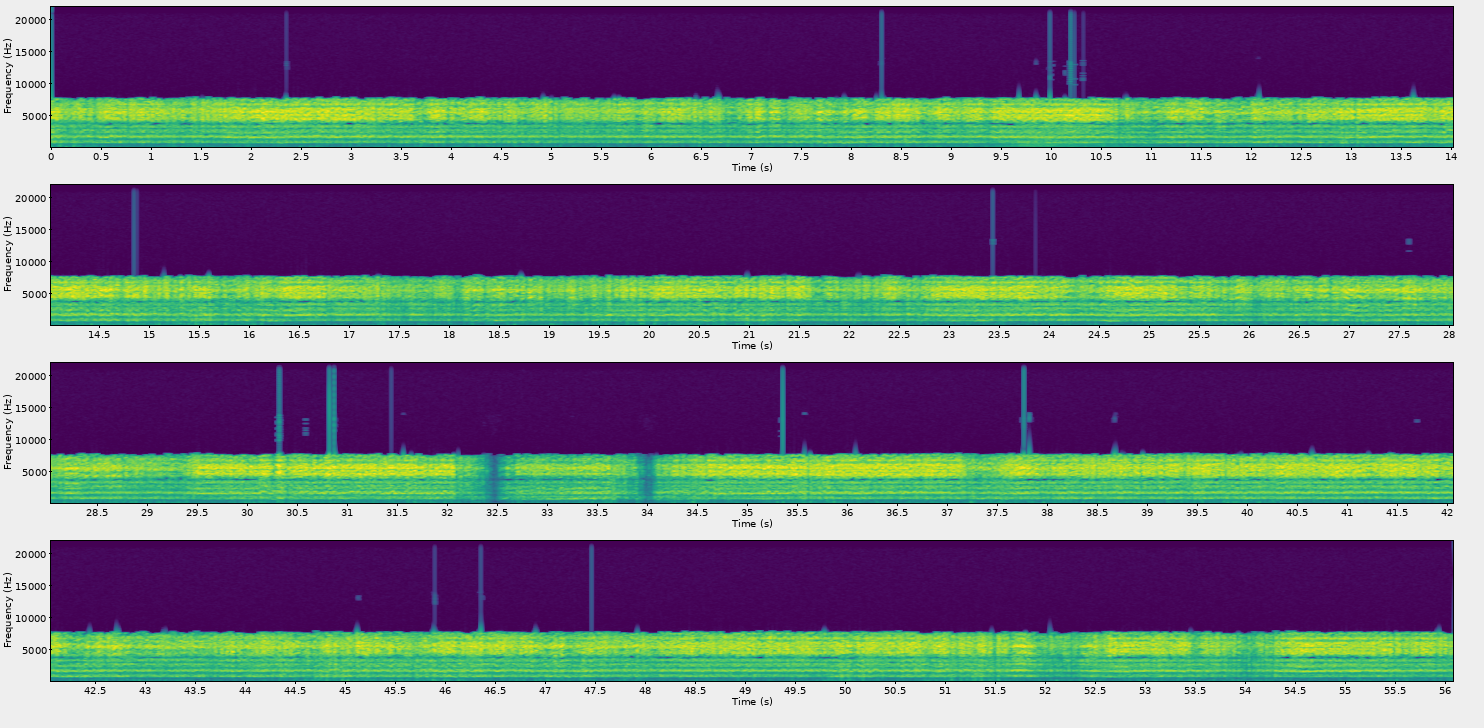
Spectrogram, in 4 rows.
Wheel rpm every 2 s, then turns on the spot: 230, 220, 230, 230, 230, 220, 230, 230, 230, 230, 230, 230, 230, 230, 220, 200, 130, 170, 220, 240, 230, 230, 230, 230, 230, 240, 230, 230.
none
